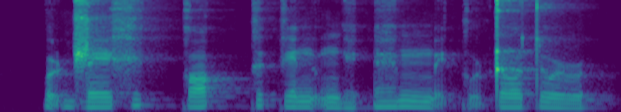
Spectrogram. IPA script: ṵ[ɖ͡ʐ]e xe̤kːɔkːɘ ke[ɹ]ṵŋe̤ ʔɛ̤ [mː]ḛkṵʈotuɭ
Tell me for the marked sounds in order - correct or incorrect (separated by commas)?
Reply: correct, incorrect, correct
